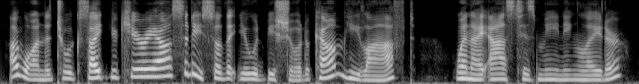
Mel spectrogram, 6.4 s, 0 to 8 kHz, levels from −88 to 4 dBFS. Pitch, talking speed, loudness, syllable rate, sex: 210 Hz, 205 wpm, -18 LUFS, 5.5 syllables/s, female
